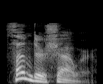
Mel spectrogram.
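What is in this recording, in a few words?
"thundershower", British English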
